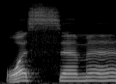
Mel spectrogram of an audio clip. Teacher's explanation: تو والسماء میں سین کو جب آپ پڑھیں گے تو سین کو اسٹریس کے ساتھ پڑھیں. میم کے اوپر جو الف ہے مدہ ہے اس کو اپنے 6 زبر کے برابر اپنے اس کو کھینچنا ہے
